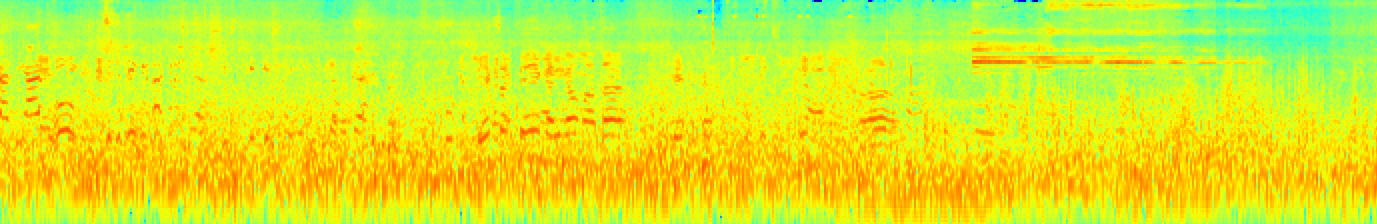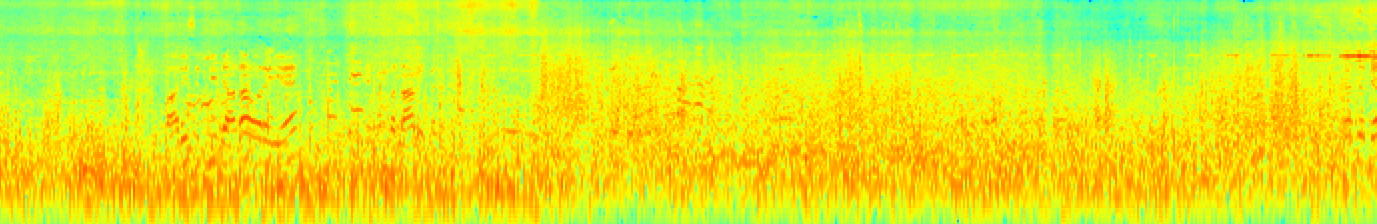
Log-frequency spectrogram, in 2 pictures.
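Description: Wind roars loudly past a moving vehicle.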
